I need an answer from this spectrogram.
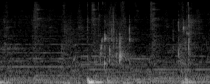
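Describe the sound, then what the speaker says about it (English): Felted wool eggs dunked into a weak vinegar and water solution give a soft wet plunge and squish near the middle, followed by faint sloshing and a smaller splash near the end, close and quiet. "So now we're going to just dunk all of these back in here."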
